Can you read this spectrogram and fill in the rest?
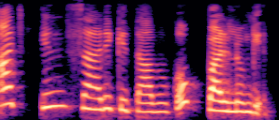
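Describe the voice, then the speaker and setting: A woman voicing a spirited, scheming young daughter-in-law in animated story dialogue, chatty and dramatic, talking to herself. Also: high voice, unhurried, highs cut off. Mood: determined.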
